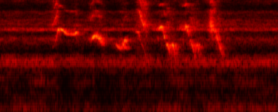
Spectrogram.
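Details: Fighting song of a natural Oriental magpie-robin: a short, fast sequence of clear whistled notes and steep down-slurs, around seven sharp notes, over a faint constant hiss.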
